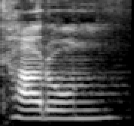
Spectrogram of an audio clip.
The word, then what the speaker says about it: Charon: Can you imagine just Charon is the Greek pronunciation. Cabron, Cabron, I need to see you at boss. Karon.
